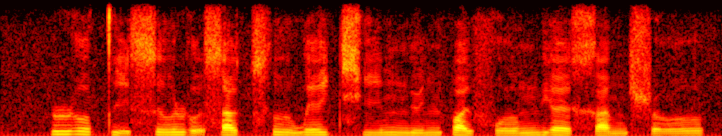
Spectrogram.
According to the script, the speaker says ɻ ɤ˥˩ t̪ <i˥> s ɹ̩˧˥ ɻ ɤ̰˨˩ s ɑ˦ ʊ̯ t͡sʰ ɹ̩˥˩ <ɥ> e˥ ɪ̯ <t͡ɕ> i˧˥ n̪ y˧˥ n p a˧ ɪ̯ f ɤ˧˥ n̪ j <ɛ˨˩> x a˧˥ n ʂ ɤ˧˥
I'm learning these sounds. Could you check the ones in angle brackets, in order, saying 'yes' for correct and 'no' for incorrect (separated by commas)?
no, no, no, no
